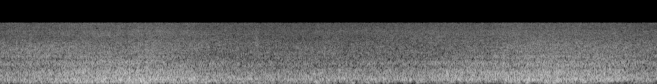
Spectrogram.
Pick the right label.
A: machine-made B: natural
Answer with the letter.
B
